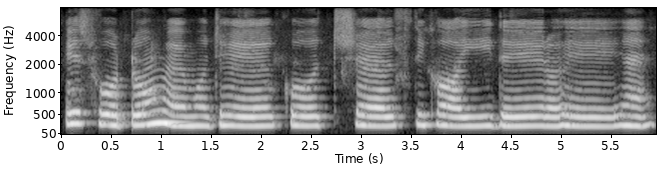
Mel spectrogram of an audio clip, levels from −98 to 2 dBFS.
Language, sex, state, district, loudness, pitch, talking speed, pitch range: Hindi, female, Madhya Pradesh, Umaria, -14 LUFS, 225 Hz, 100 wpm, 220-240 Hz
